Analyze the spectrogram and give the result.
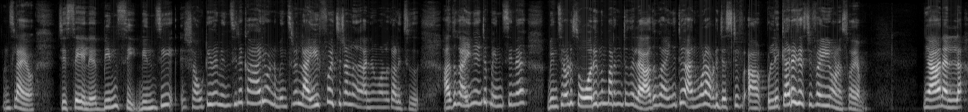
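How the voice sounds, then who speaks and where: Young woman, vlog reviewer; rapid, opinionated, drops English words in. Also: sits high. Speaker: reality show reviewer. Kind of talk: casual vlog commentary.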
